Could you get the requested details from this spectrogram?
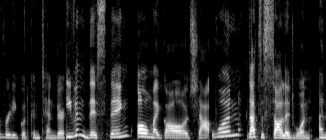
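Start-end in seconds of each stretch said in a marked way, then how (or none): none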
